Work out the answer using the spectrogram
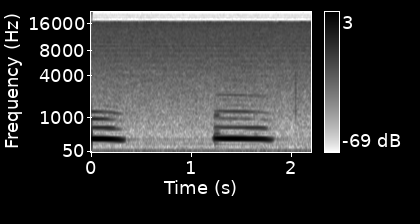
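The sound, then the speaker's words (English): A voice imitates pigeons cooing in a tree with two smooth, low hooting coos, each lasting about half a second and separated by a short pause. “I hear the pigeons in the tree fucking over there somewhere going,”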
